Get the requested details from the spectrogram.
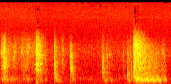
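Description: door opening and closing

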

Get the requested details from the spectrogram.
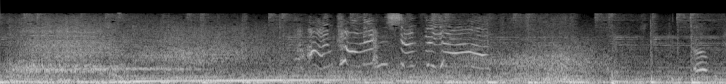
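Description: car driving off

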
